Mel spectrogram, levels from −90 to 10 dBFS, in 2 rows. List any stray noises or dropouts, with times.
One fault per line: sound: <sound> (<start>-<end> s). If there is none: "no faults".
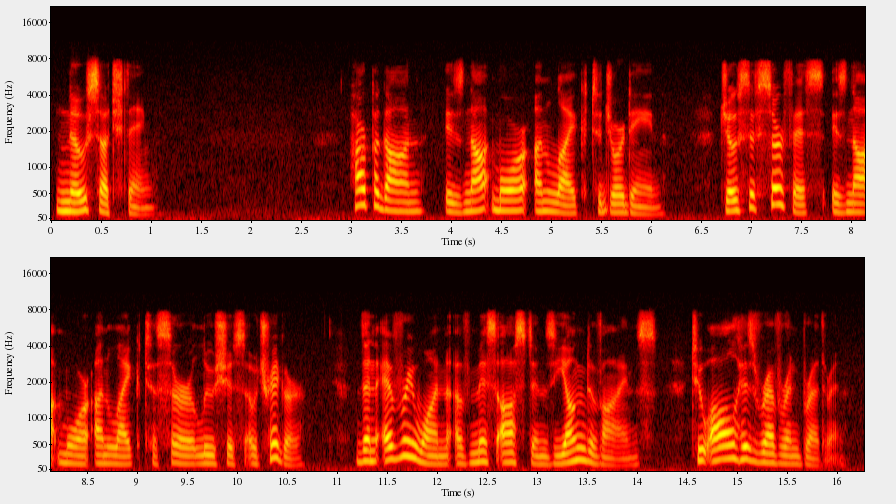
no faults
